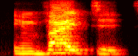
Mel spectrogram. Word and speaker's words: invited: invited if you like invited because we said that when the e d past tense morpheme comes after the sound of t or d then it is pronounced eid eid id the same thing happens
